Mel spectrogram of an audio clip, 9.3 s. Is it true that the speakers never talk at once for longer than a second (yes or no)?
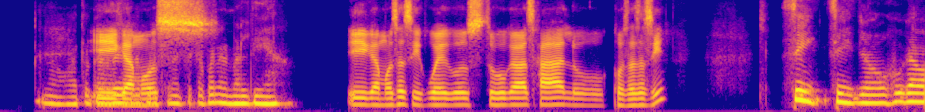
no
